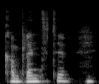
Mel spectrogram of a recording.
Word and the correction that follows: contemplative: How do I? – Contemplative? – Contemplative. Contemplative.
